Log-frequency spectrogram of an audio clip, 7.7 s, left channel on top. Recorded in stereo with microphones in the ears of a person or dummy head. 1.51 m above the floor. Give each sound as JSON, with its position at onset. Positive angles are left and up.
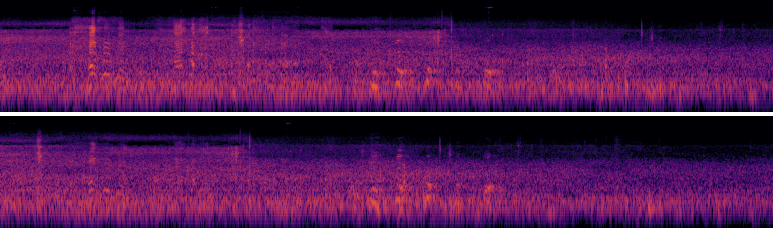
{"t": 0.7, "sound": "laughter", "side_deg": 45, "distance_m": 0.5}
{"t": 3.6, "sound": "a giggle", "side_deg": -10, "distance_m": 7.5}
